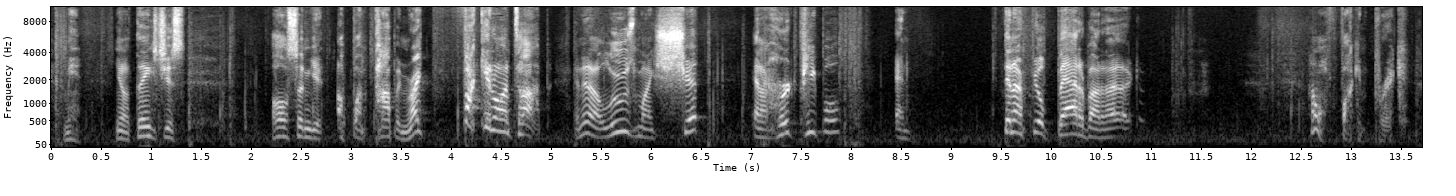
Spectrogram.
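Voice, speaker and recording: An actor playing a troubled, foul-mouthed middle-aged American criminal in a video game cutscene, halting and wry. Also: male voice, high voice, very animated, sharp tone, exaggerated voice. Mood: confessional, anguished.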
